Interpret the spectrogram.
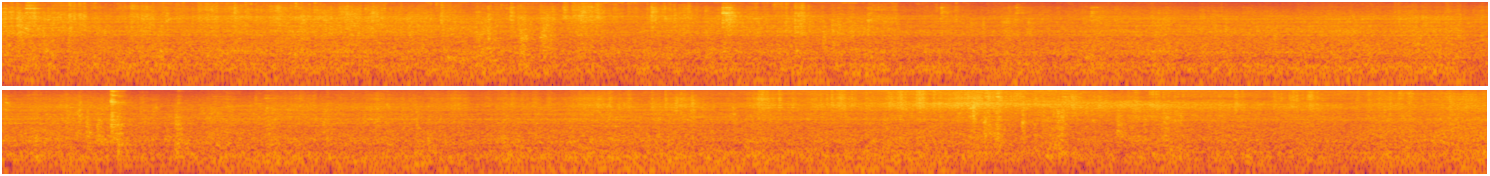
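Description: Freight train of steel gondola and hopper cars rolling past close by: a steady rumble of steel wheels on rail, with occasional sharp clicks and knocks. A faint high wheel squeal comes in near the end.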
